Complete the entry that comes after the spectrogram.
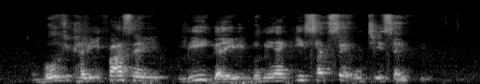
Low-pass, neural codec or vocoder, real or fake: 10.8 kHz; codec, 44.1 kHz, 3.4 kbps, Pupu-Codec; fake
